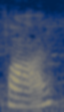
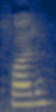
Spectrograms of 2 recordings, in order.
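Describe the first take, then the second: First: The vowel is a long open 'aa'. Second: The vowel is a short 'a'. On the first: "ए को आ कब पढ़ते हैं" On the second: "वैसे तो हम इसे फर"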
